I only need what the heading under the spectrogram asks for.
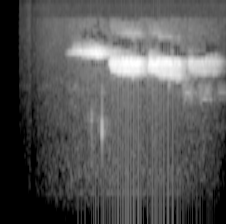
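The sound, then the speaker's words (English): A golden-winged warbler sings a single short, high, buzzy song: one thin buzzing note followed by a few slightly lower buzzes, heard alone. “And the golden-winged warbler.”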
